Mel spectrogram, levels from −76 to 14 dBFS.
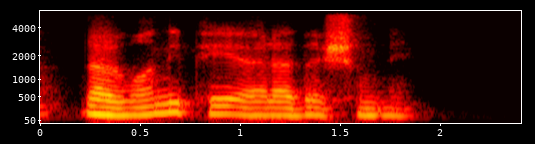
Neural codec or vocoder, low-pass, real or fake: codec, 16 kHz, about 1 kbps, DyCAST, with the encoder's durations; 5.4 kHz; fake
